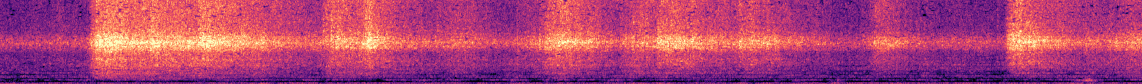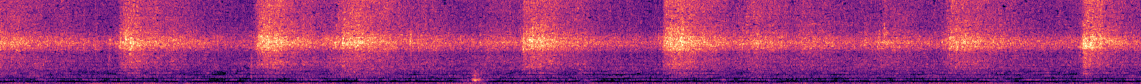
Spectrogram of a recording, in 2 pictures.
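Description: A spatula scrapes and stirs against a metal pan.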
